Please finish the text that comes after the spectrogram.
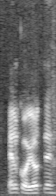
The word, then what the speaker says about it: El Coyote: How you say it? El Coyote. Yeah, There we go.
